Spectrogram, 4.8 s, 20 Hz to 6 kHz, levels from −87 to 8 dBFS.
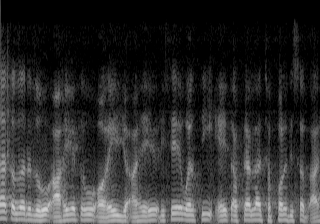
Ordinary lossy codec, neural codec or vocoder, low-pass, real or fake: none; codec, 16 kHz, 0.8 kbps, ZipCodec; 5.4 kHz; fake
